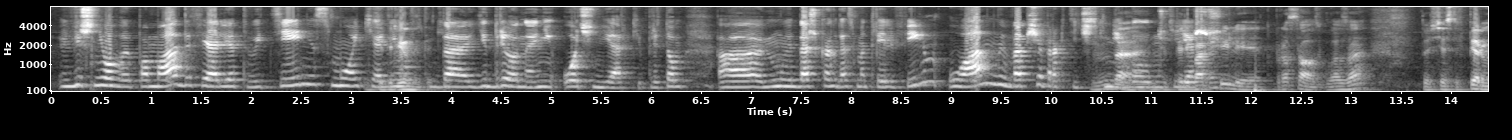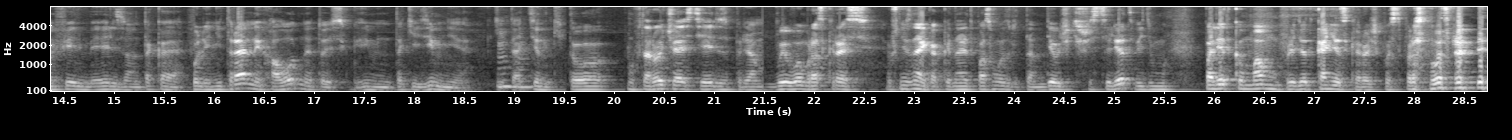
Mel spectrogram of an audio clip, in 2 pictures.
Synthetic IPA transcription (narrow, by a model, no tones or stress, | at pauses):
vʲɪʂnʲo̞vɨjəpɐmad̪əfʲɪɐlʲet̪əvɨtʲenʲɪsmo̞kʲɪɐnʲiont̪d̪ajɪd̪ɾʲo̞nːɨɐnʲiot͡ɕɪnʲjarkʲɪjəpɾʲɪt̪o̞m | mɨd̪aʐɨkɐɡd̪asmɐt̪ɾʲelʲɪfʲilʲmuanːɨvɐpɕːe̞pɾɐktʲit͡ɕɪ̥skʲɪnʲebɨlˠəntʲɪɪɾjaʂɐʂilʲɪɛt̪əbɾɐsalˠəsʲvɡlˠɐza | t̪o̞jɪsʲtʲjesʲlʲɪfʲpʲe̞ɾvəmfʲilʲmʲɪelʲɪznat̪ɐkajəolʲɪjənʲɪjt̪ɾalʲnəjəxɐlˠo̞d̪nəjət̪o̞ɪsʲtʲimʲɪnːət̪ɐkʲijəzʲimnʲɪjəkɐ̥kʲijət̪əɐt̪ʲːenkʲɪ̥t̪o̞vəft̪ɐɾo̞jt͡ɕæsʲtʲɪelʲɪzəpɾʲamvəjɪvo̞mrɐskɾasʲɪ̥uʂnʲɪznajʊkakɨnɐɛt̪əpɐsmo̞t̪ɾʲɪt̪̚ʲt̪amdʲe̞vət͡ɕkʲɪ̥ʂɨsʲtʲilʲe̞t̪vʲidʲɪmə | pɐlʲe̞t̪kəmːaməmpɾʲɪdʲo̞t̪kɐnʲe̞t̪skɐɾo̞t͡ɕɪ̥po̞sʲlʲɪ̥pɾɐsmo̞t̪ɾə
